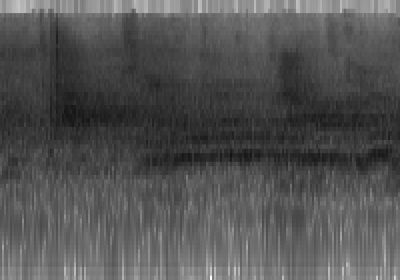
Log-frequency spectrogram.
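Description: Ice hockey game play in an indoor rink: a sharp crack of a stick or puck about half a second in, over a steady din of skates and spectators' voices, with one long held shout from about a second and a half in.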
